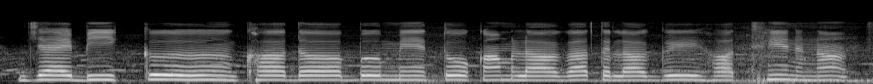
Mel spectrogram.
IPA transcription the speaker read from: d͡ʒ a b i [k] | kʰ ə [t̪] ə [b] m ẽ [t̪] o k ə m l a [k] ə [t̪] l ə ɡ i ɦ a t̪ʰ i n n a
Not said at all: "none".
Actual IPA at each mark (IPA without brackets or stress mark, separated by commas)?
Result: k, d̪, b, t̪, ɡ, t̪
